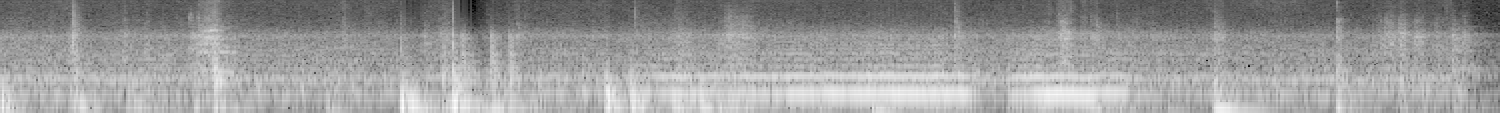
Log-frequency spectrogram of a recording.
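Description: Honey bees buzzing densely around a hive while being fed, a close, steady drone with scattered knocks and bumps, no talking.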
